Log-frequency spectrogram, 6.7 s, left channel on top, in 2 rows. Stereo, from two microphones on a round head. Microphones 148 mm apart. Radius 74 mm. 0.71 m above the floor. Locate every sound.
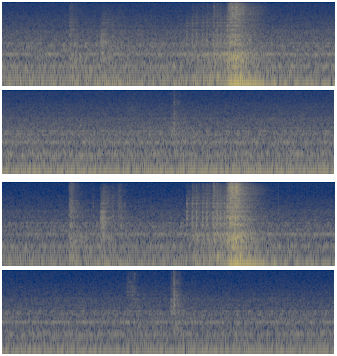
0.7 s a rattle: 50° right (ahead or behind), 1.3 m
